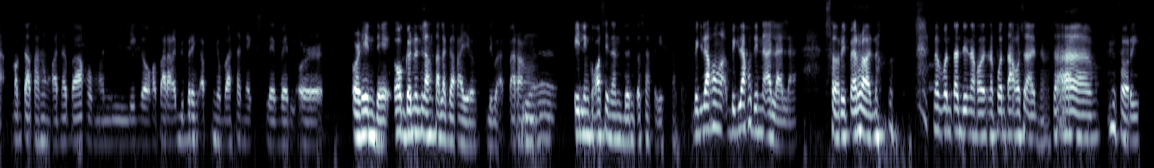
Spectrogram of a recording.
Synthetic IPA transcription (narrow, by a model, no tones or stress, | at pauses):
amɐɡ̚t̪aːt̪ɐnoŋkɐnɐbakoŋmɐnliɡɐwkɐpaːɾɐŋʔɪbibɪɾɪŋʔɐp̚ɲobɐsɐnɛkst̪lɛːvɛlʔoɹ | ʔoɹhɪnd̪ɛʔʔoɡɐno̞nlɐŋt̪ɐlɐɡakɐjo̞d̪ɪba̰paːɾɐŋ | fiːlɪŋko̞kɐsinɐnd̪ont̪o̞sɐfejsnɐt̪o̞bɪɡlakoŋabɪɡlako̞d̪ɪnːɐʔɐlaːlɐsoːɾipɛːɾo̞ʔɐno̞ | nɐpʊnt̪ɐd̪ɪnɐko̞nɐp̬ʊnt̪ɐɐko̞s̬ɐʔɐno̞sɐ̰ | soːɾi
